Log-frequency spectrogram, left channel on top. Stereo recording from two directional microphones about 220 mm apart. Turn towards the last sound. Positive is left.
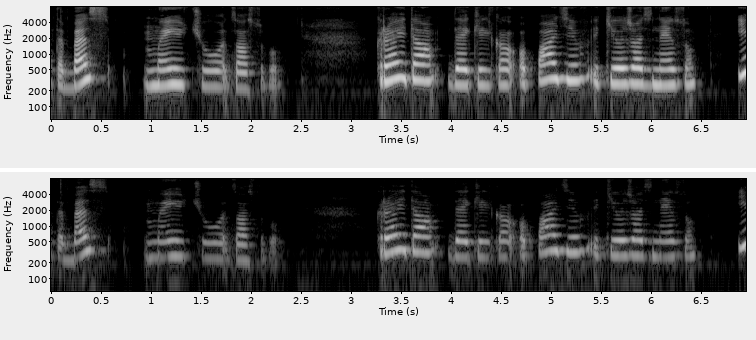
turn(degrees=45)  # may be behind; listen again after turning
